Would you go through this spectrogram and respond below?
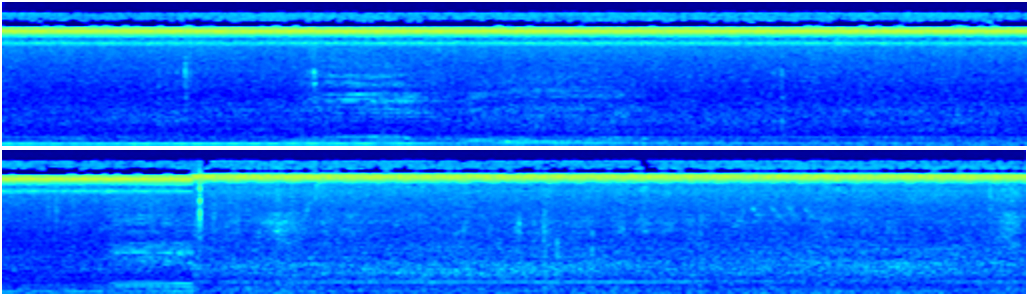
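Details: Brahman cattle herd during a penning and working demonstration on a ranch; a few low drawn-out moos in the first half under a heavy steady hum, then a sustained tonal drone with no calling.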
